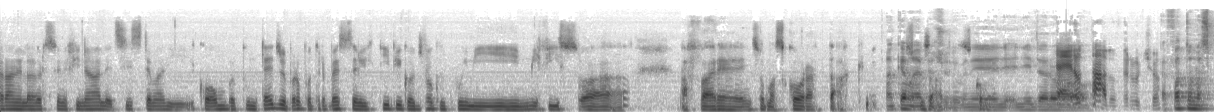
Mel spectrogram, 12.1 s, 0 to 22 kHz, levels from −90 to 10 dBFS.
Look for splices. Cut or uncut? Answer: cut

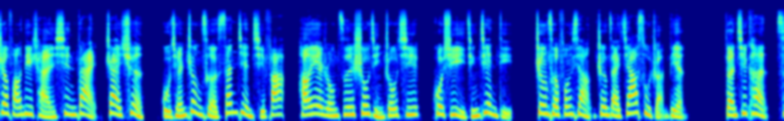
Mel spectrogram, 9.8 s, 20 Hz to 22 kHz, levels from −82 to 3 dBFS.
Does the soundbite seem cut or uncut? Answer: cut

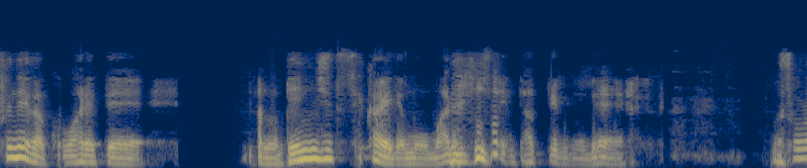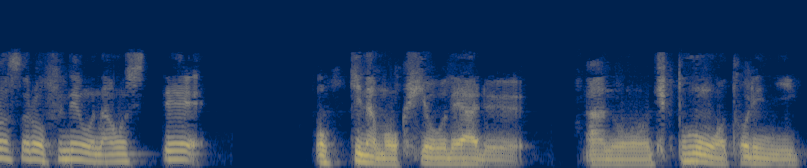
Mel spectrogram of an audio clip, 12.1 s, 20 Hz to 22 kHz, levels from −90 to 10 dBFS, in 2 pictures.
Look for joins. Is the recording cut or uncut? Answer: uncut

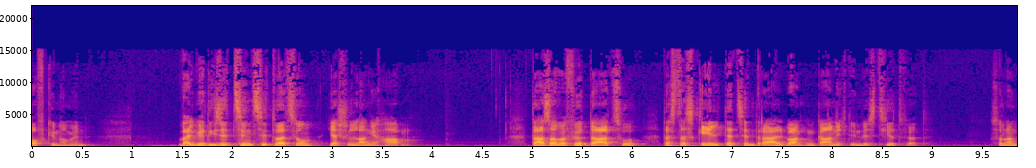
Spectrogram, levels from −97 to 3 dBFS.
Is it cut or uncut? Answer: uncut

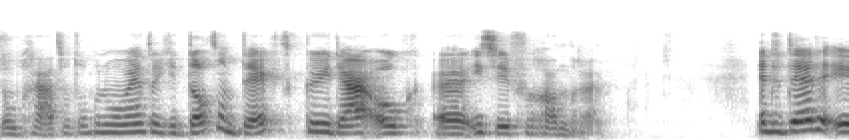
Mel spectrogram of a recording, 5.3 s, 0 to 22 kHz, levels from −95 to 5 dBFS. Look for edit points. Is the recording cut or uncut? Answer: uncut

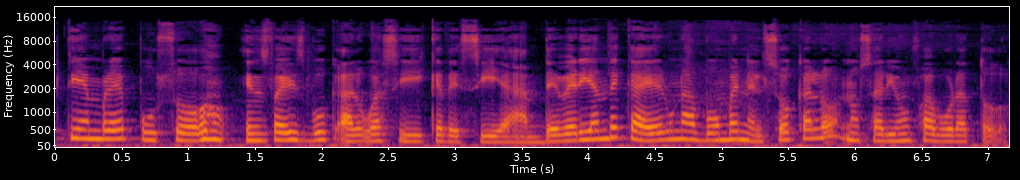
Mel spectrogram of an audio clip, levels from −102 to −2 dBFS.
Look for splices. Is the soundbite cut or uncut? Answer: cut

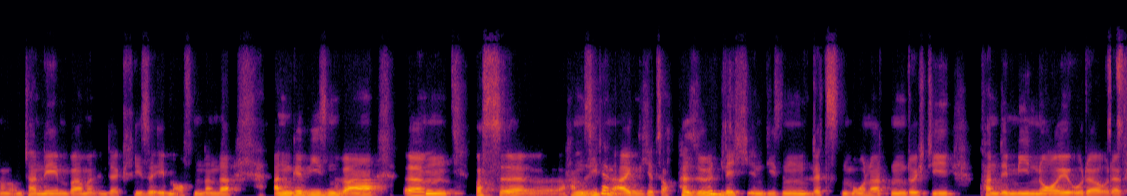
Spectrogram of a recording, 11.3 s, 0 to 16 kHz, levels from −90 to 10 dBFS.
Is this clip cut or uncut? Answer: uncut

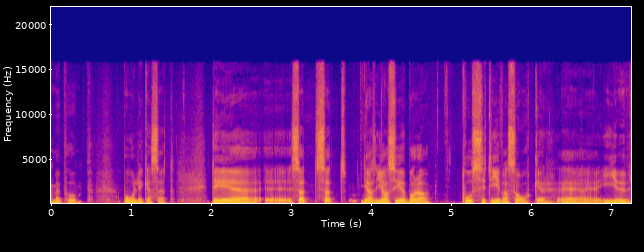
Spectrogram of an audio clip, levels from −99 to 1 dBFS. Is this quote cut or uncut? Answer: uncut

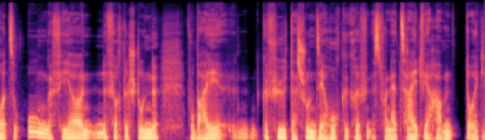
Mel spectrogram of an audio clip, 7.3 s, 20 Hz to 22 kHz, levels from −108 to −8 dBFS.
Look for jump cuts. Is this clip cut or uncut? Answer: uncut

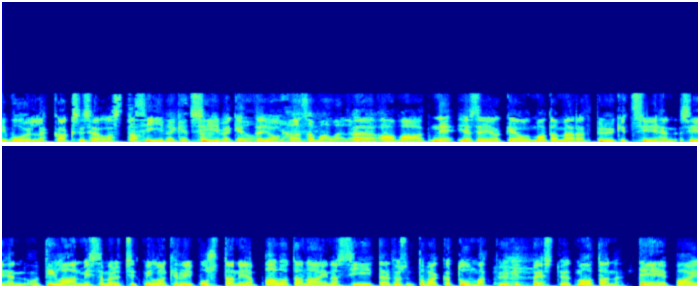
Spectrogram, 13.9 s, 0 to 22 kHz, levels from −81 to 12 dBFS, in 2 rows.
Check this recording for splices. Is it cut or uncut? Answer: uncut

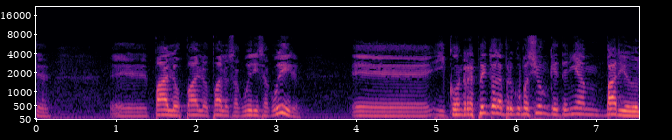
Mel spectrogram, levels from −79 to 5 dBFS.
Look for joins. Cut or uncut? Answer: uncut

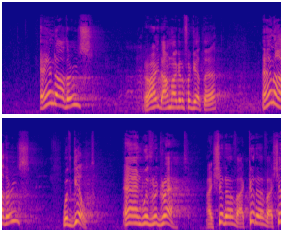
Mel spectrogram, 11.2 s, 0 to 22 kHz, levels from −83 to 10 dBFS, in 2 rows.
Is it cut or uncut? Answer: uncut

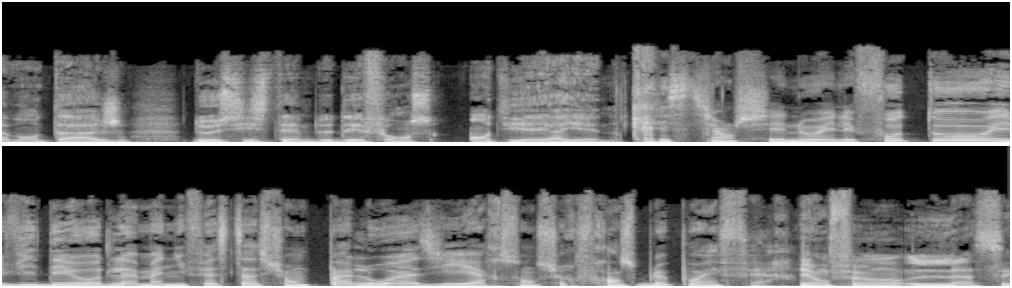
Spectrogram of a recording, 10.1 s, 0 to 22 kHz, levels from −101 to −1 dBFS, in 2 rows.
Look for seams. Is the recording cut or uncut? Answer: uncut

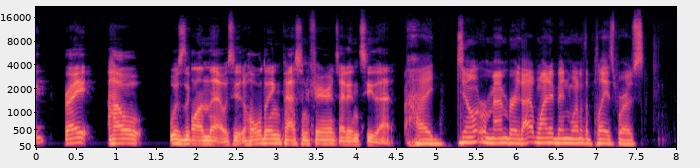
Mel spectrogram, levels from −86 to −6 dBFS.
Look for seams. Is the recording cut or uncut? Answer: cut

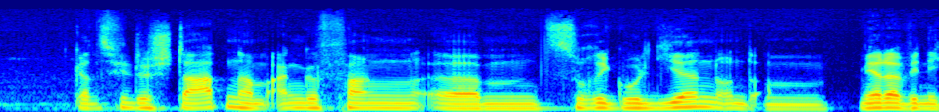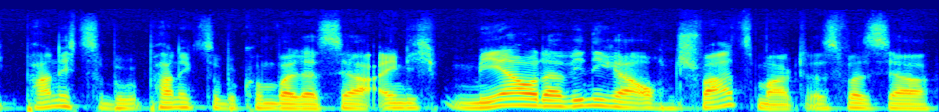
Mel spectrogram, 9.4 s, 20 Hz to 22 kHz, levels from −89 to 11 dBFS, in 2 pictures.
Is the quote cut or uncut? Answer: cut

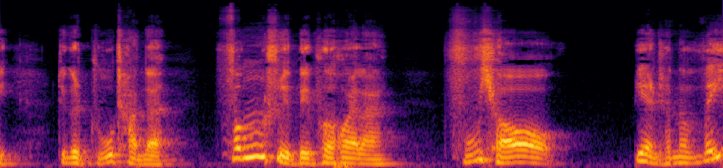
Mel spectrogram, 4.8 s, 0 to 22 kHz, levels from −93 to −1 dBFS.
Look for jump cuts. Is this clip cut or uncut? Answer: cut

